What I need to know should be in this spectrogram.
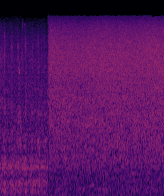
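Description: Water splashes in a fountain.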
